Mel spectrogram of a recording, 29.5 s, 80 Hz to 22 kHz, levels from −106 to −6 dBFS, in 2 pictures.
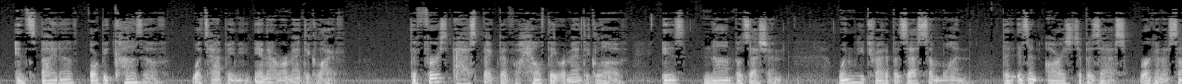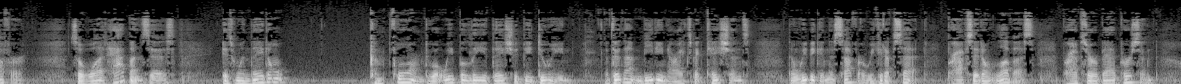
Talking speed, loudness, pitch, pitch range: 160 wpm, -26 LUFS, 95 Hz, 75-105 Hz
